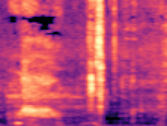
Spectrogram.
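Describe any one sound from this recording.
A young man slurps a drink.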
